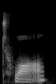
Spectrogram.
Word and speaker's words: toile: You'll hear it pronounced toile.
